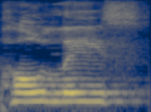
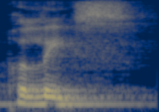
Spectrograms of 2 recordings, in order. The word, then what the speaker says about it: police: women word number six is police this isn't police or polis it's paw and beliefs with the stress on lease so police the next word is vehicle it's often pronounced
